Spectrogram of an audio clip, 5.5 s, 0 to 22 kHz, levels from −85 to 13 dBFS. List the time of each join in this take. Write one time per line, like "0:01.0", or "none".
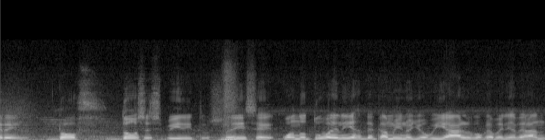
0:02.1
